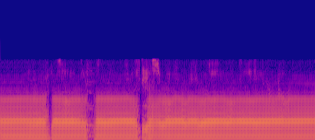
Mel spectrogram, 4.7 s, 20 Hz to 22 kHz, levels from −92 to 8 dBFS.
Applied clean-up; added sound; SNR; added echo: neural separator model SepFormer WHAMR!.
